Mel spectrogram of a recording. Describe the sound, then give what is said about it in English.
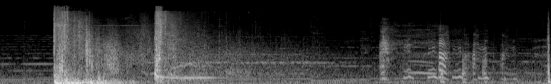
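Two sharp, loud gunshots during a shooting practice session, each cracking out abruptly and leaving a lingering ring, followed a few seconds later by people talking. “Oh, you sure shoot like a man.”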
